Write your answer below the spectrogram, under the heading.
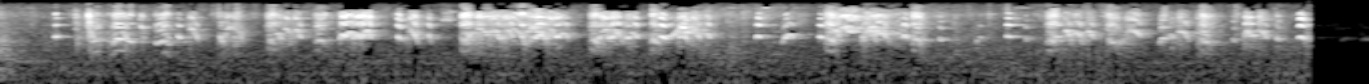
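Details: Cockatiel mating call, played to stimulate breeding: dense, harsh, broadband squawking in bursts with short gaps, filling almost the whole stretch before it stops abruptly near the end.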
